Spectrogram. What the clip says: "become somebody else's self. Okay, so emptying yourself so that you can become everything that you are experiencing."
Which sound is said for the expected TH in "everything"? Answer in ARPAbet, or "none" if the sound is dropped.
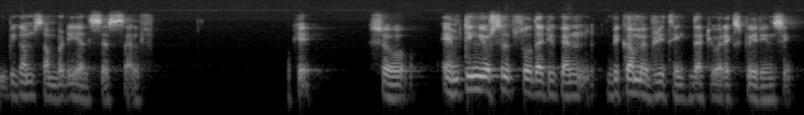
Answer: T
